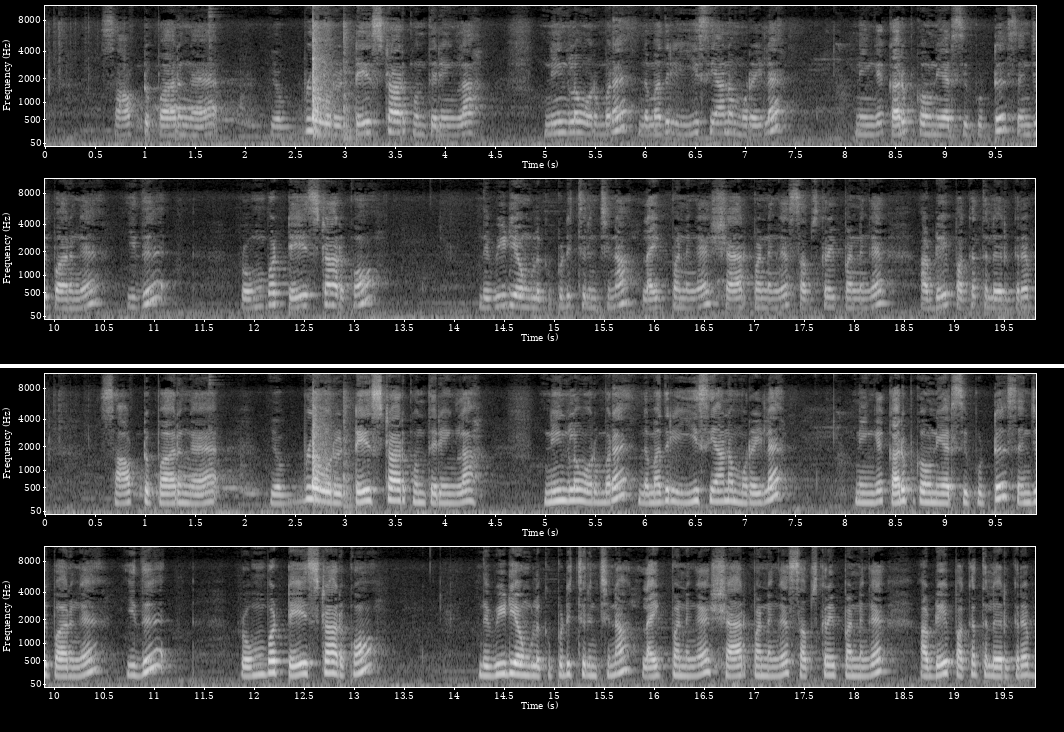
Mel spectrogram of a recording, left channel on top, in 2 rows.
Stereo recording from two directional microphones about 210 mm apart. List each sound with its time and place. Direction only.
0.7 s speech: 45° right (ahead or behind)
3.1 s a woman's voice: 40° right (ahead or behind)
14.3 s speech: 45° right (ahead or behind)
